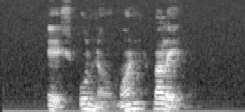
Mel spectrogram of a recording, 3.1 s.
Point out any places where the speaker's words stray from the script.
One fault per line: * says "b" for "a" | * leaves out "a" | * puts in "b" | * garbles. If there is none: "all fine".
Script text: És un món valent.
* puts in "nou"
